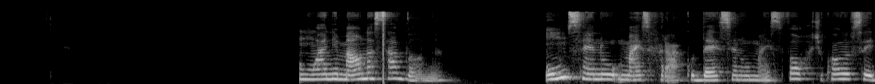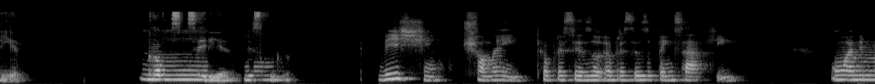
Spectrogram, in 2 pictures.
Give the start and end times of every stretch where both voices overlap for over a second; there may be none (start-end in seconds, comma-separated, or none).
10.2-11.7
